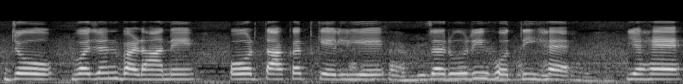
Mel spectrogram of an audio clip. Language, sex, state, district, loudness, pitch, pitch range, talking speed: Hindi, female, Haryana, Charkhi Dadri, -15 LUFS, 240 Hz, 230-250 Hz, 95 wpm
